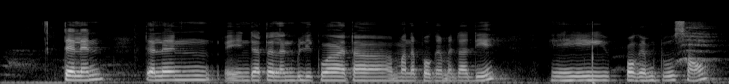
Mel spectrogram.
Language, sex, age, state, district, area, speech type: Assamese, female, 18-30, Assam, Nagaon, rural, spontaneous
